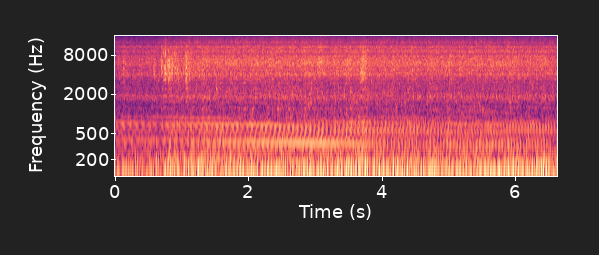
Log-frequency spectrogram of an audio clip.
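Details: Detroit Series 60 diesel truck engine just after replacing the crankcase breather for suspected high crankcase pressure: steady low idle rumble with a faint spinning whine that settles; the breather turns freely and the engine sounds healthy.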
